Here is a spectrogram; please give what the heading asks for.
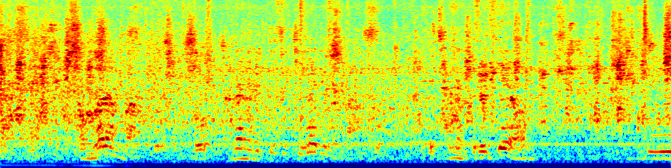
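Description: Yorkshire terrier puppies whimper and squeak in soft, high, broken cries, with a person talking nearby.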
